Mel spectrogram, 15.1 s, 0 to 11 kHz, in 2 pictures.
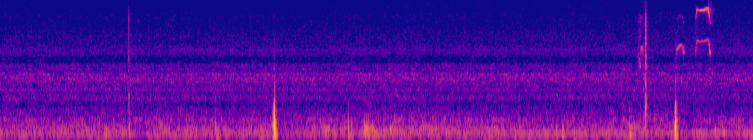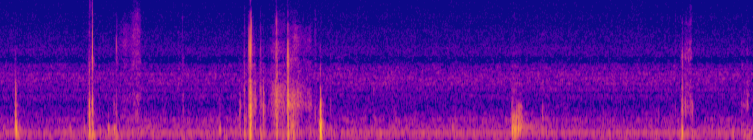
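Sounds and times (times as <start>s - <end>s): mouse squeaking: 6.4s - 7.2s.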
